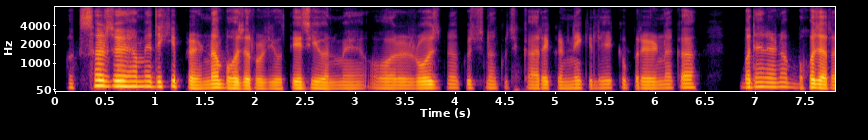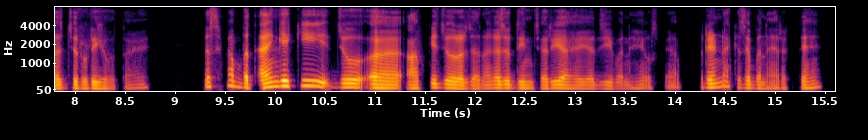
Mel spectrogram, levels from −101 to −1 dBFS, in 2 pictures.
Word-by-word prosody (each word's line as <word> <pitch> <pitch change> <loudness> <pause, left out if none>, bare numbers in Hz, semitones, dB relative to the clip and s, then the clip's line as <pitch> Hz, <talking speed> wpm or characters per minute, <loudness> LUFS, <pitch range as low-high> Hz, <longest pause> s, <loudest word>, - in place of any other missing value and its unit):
अक्सर 195 +9 +5
जो 185 +1 +6
है, 185 -1 +10
हमें, 180 0 +3
देखिए, 170 +2 +1
प्रेरणा 120 +1 +3
बहुत 115 -2 +5
ज़रूरी 110 0 0
होती 105 +1 -4
है 115 - +5
जीवन 110 -1 -1
में 110 0 -8
और 115 0 -6 0.2
रोज़ 120 0 +3
ना 130 - -7
कुछ 125 +1 -11
ना 125 - -7
कुछ 115 -1 -23
कार्य 120 0 -3
करने 120 +1 -6
के 125 0 -12
लिए 120 +1 -7
एक 125 +1 -10
प्रेरणा 115 +2 -3
का 140 +2 -2 0.5
बने 150 +3 0
रहना 160 0 -2
बहुत 140 - +4
ज़्यादा 120 -3 +4
ज़रूरी 110 0 -4
होता 105 +2 -13
है। 120 - -18 0.6
वैसा 165 0 -5
ना, - - +1
आप - - -5
बताएँगे 145 +9 +6
कि 190 -2 +1 0.2
जो 140 -1 +4
अ, 130 - 0 0.4
आपकी 115 +4 -5
जो 130 -2 0
रोज़ाना 110 0 -3
का 120 - -1
जो 120 0 -1
दिनचर्या 115 +1 -4
है 110 0 -10
या 110 - -9
जीवन 110 0 -13
है, 115 +1 -16
उसमें - - -20
आप - - -19 0.2
प्रेरणा 140 +5 -2
कैसे 125 -7 -8
बनाए 115 +2 -12
रखते 115 +2 -11
हैं? 125 +5 -10
120 Hz, 215 wpm, -19 LUFS, 115-140 Hz, 0.6 s, है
